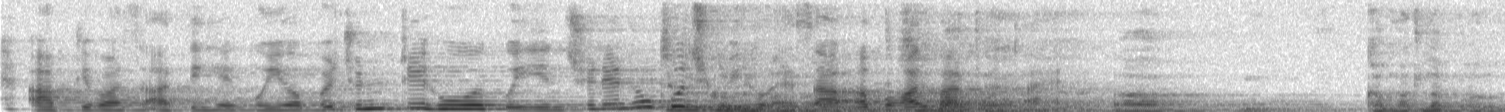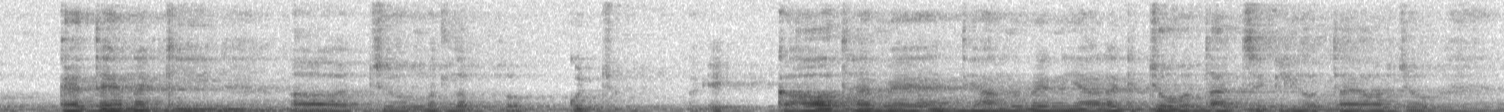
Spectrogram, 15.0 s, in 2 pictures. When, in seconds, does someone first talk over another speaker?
3 s

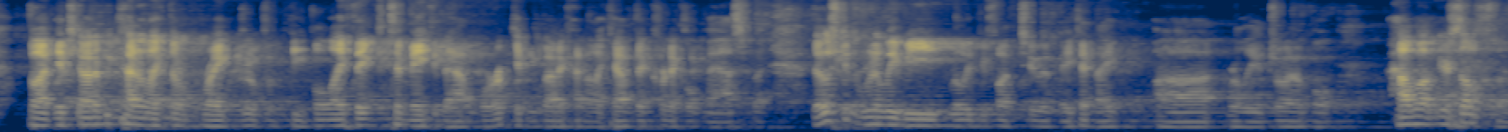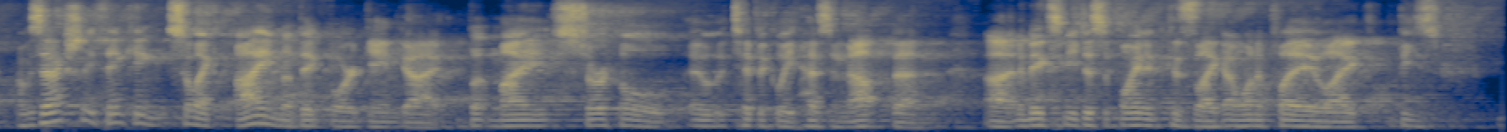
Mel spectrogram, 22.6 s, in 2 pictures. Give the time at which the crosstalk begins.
none

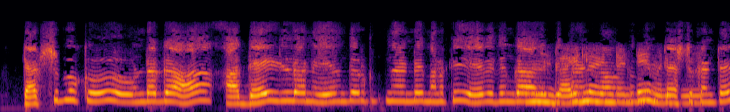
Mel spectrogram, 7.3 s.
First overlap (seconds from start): 5 s

